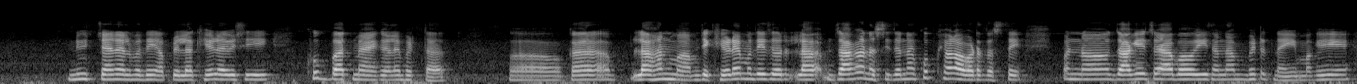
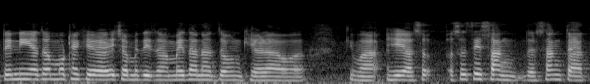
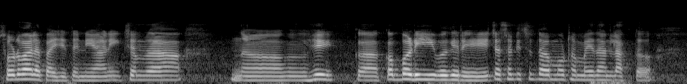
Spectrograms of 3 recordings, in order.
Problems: constant background noise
